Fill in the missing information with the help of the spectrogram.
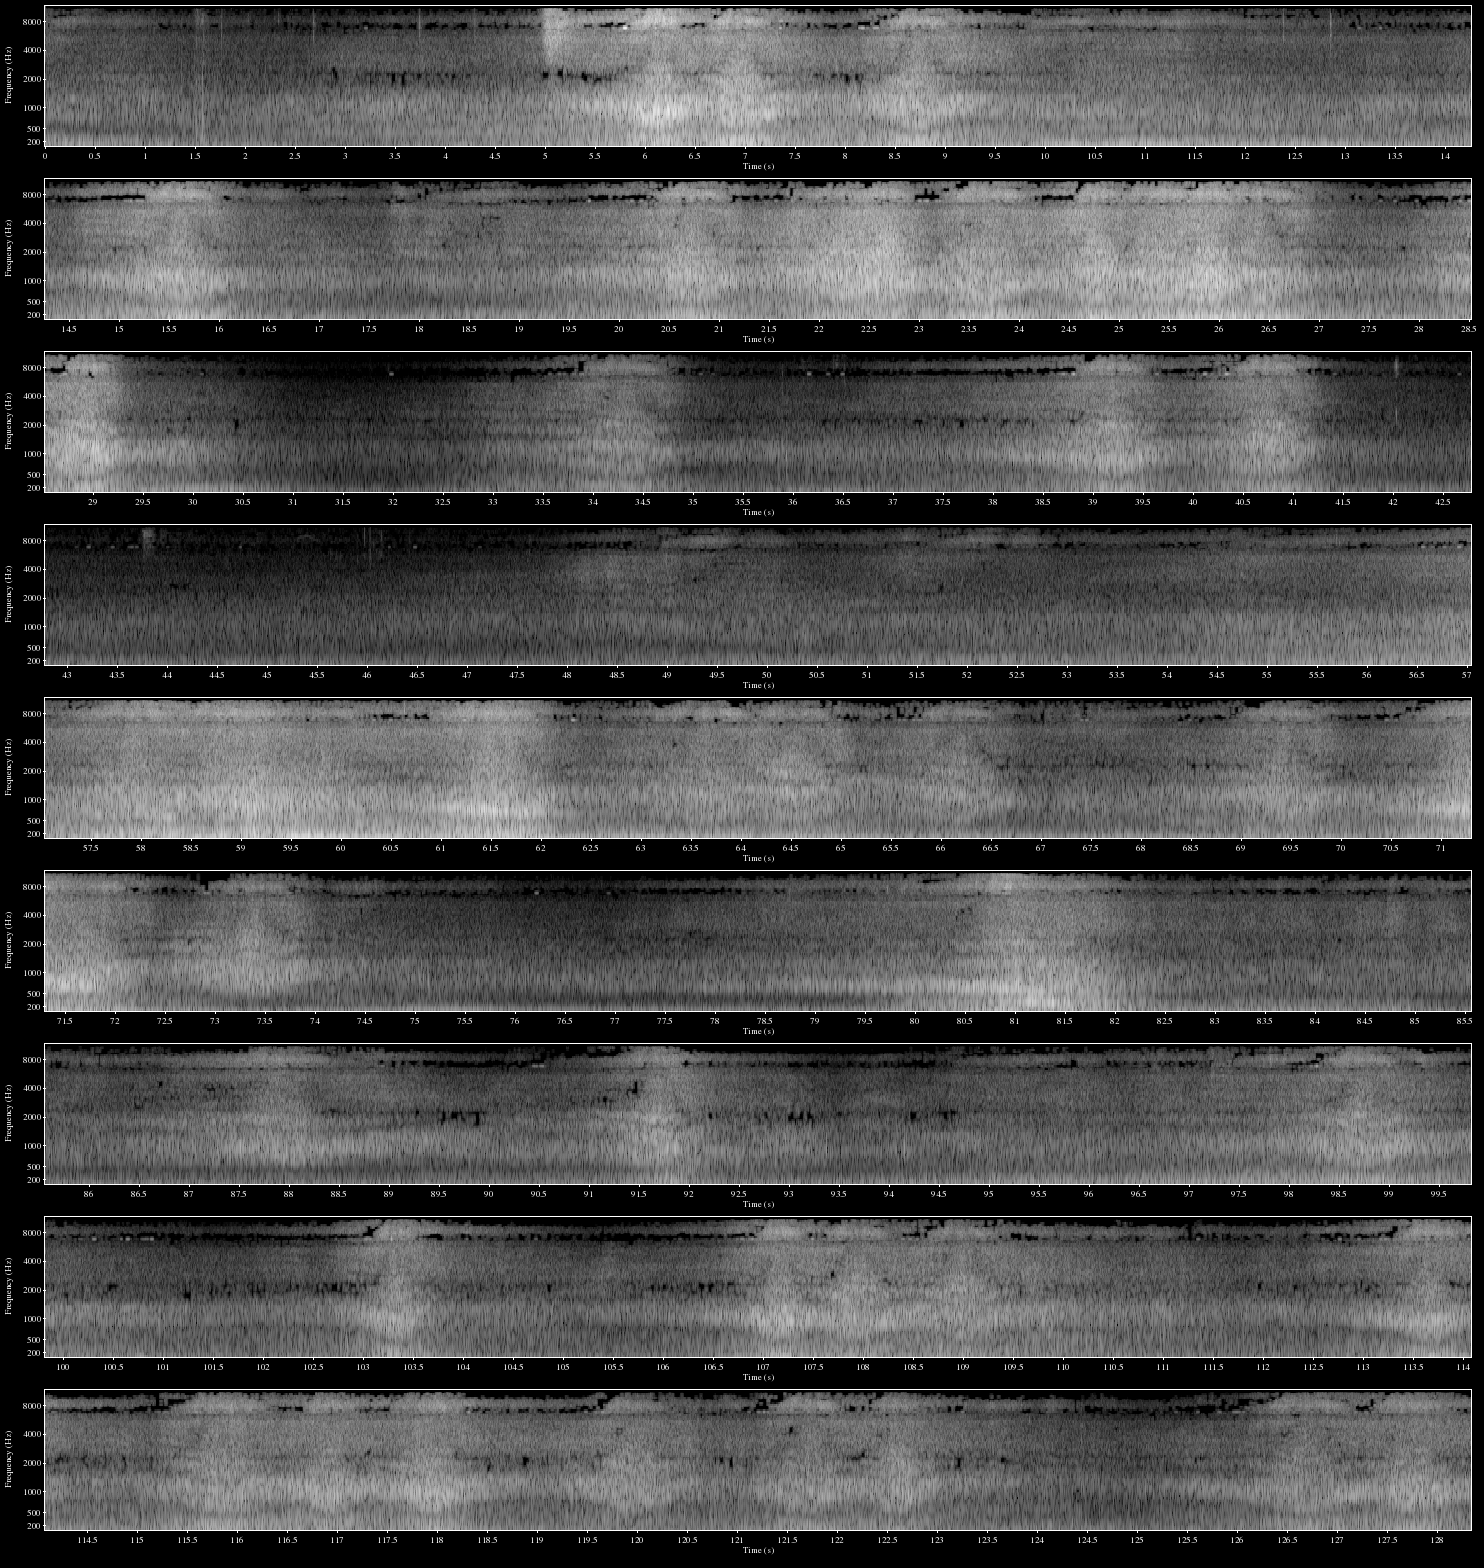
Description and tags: Highway ambience recorded somewhere in Denmark.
